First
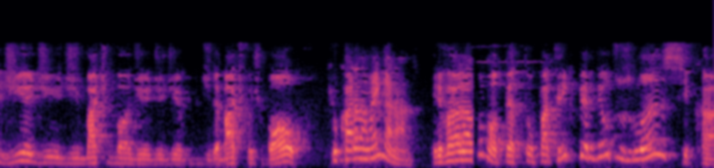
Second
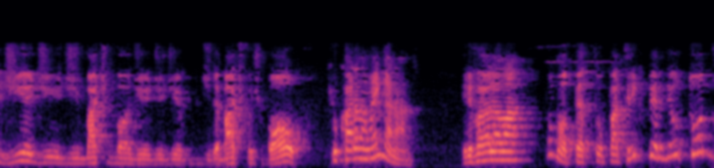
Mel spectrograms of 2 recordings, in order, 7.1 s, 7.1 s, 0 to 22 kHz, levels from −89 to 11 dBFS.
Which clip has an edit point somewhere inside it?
first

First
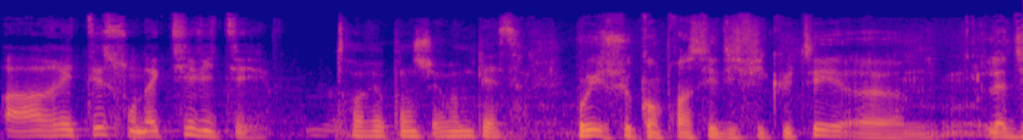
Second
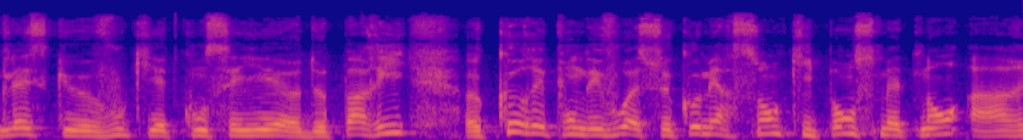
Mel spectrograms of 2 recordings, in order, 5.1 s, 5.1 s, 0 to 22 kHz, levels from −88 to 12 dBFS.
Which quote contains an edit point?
first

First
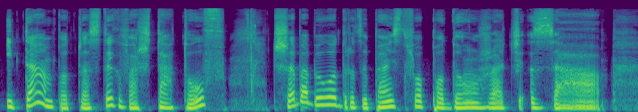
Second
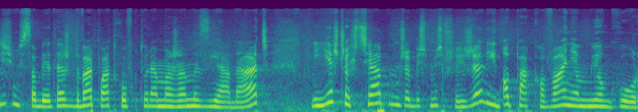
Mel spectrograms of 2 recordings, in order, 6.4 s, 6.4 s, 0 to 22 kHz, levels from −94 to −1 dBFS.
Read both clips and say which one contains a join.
second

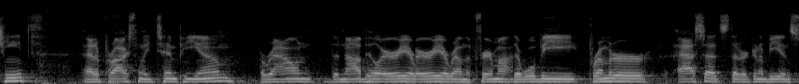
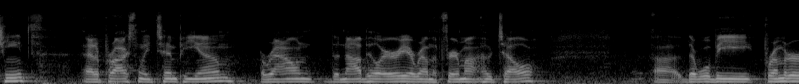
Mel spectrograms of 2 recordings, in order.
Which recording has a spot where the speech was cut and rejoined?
first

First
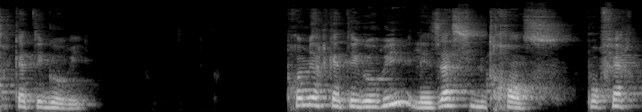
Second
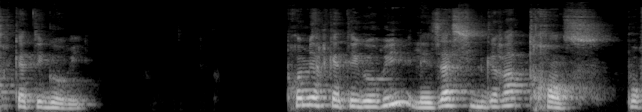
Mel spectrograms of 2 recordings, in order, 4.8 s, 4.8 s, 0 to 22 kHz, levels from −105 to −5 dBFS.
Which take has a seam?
first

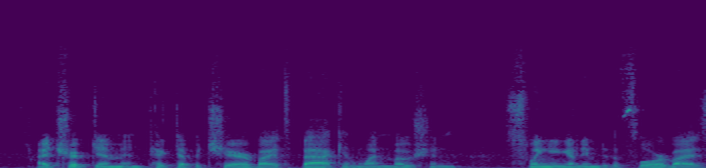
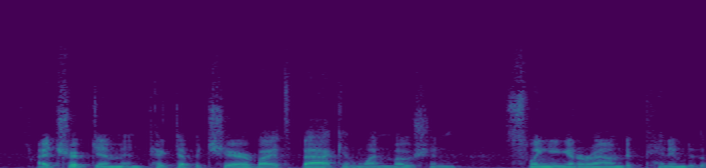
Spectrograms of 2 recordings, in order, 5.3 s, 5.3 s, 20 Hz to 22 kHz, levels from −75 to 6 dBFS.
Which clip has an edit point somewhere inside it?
first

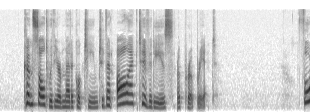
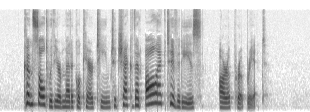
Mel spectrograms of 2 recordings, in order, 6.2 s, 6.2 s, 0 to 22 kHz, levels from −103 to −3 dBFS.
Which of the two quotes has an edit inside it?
first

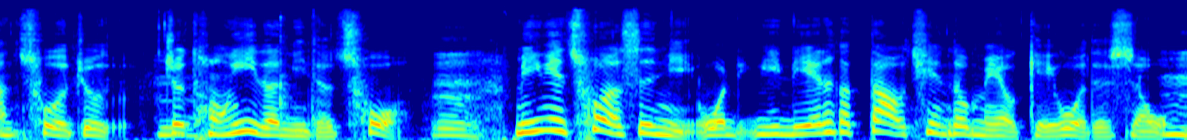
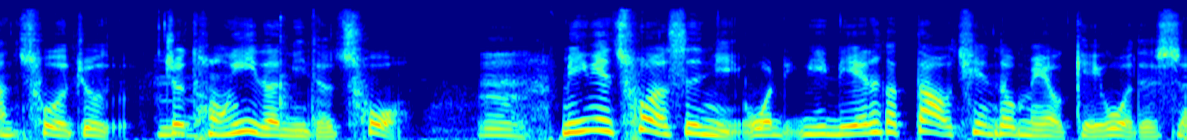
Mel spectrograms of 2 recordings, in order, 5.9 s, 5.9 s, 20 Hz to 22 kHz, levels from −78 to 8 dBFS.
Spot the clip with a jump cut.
first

